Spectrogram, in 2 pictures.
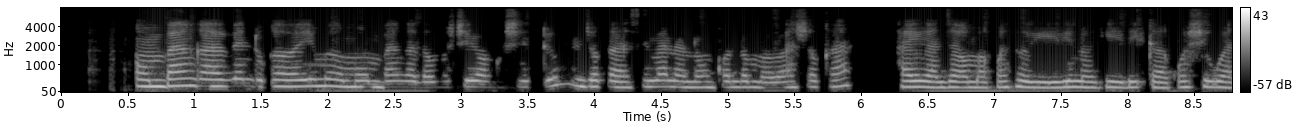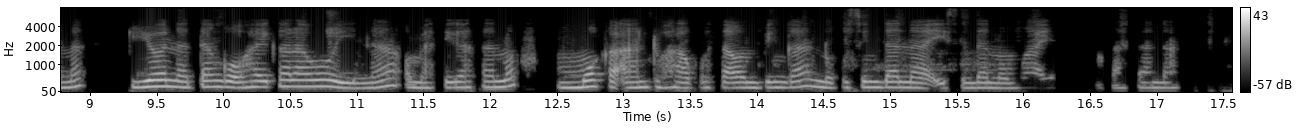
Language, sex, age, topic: Oshiwambo, female, 18-24, finance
